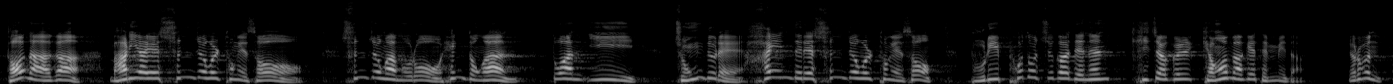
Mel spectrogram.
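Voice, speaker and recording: Bright high-voiced man preaching a sermon. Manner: keeps calling out to the congregation, asks rhetorical questions. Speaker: pastor. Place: church sanctuary.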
